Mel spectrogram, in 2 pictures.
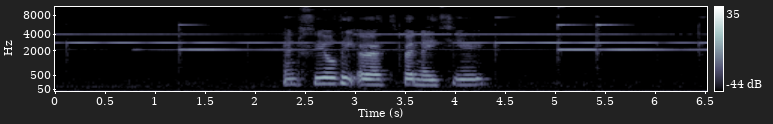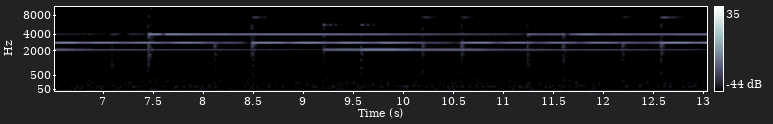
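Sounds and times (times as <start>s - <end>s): singing bowl ringing tone: 0.0s - 13.0s.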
